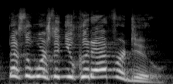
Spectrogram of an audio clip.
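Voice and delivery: ordinary talk, nothing marked

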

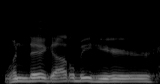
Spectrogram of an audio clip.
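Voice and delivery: slow, low, mock-dreamy voice; drawn-out, softened mock wistfulness; passive hopeful waiter. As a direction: imitate someone idly waiting and hoping. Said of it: "stand there like this, just hoping".

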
